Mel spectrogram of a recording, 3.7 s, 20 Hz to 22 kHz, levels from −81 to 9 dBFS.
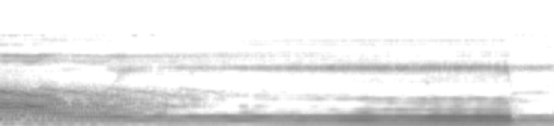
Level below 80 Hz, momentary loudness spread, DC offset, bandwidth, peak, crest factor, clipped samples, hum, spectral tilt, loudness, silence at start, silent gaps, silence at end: -76 dBFS; 9 LU; under 0.1%; 7.2 kHz; -20 dBFS; 16 dB; under 0.1%; none; -5.5 dB/octave; -37 LUFS; 0 s; none; 0 s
